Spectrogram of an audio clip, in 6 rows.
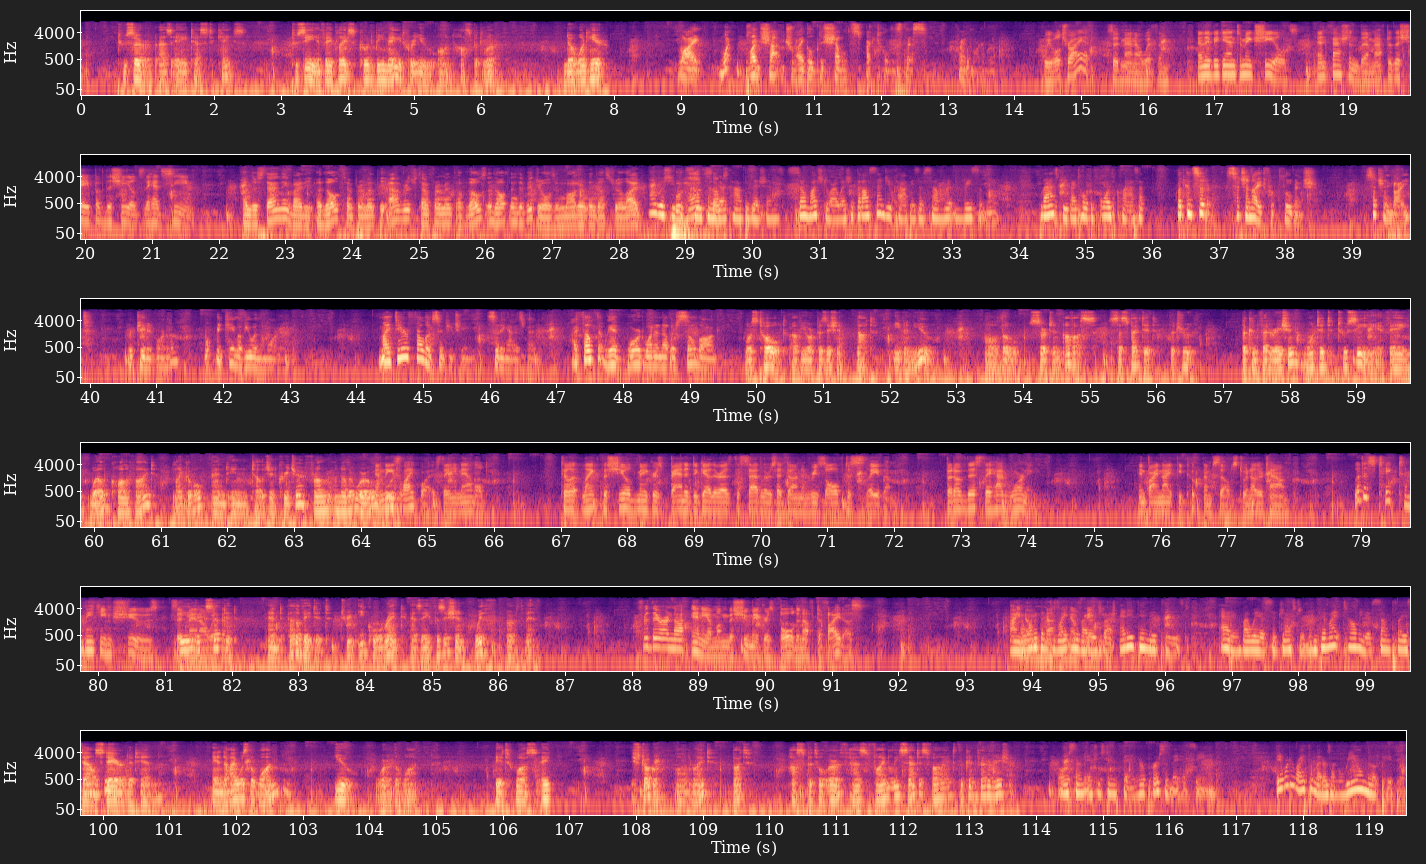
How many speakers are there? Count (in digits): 5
